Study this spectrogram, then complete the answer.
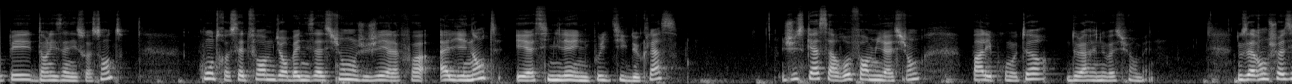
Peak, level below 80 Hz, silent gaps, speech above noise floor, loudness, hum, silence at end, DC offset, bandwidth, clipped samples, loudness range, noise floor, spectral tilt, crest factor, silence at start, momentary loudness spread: -6 dBFS; -52 dBFS; none; 26 dB; -19 LUFS; none; 0 s; under 0.1%; 13.5 kHz; under 0.1%; 4 LU; -44 dBFS; -6.5 dB/octave; 14 dB; 0 s; 9 LU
